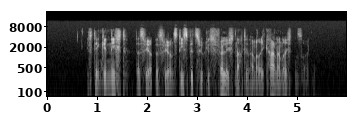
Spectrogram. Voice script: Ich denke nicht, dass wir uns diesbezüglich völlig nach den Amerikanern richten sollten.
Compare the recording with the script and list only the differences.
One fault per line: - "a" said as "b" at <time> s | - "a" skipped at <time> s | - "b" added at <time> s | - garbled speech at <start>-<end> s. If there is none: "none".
- "dass wir" added at 2.1 s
